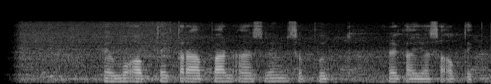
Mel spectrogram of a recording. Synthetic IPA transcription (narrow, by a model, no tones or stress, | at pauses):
hɛlmuʔɔp̚t̪ɪk̚t̪əɾapanʔasɾɪŋsəb̥ʊ̤t̪̚ | rekajasa̰ʔɔp̚t̪ɪk̚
